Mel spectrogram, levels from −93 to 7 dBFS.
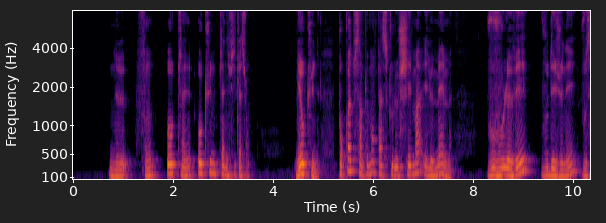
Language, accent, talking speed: French, French, 125 wpm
